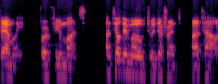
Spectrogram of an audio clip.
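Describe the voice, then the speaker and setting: A man speaks with a Spanish accent. His pitch is medium. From Venezuela. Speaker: clinical psychologist. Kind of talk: training lecture. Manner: halting, with many fillers and restarts.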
